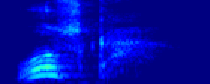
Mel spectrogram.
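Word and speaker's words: Whooshkaa: Pero se ha creado un respaldo en la web de hosting de audios que se escribe peor que se lee. – Wosca se escribe ahí. Pero se dice Wosca.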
